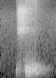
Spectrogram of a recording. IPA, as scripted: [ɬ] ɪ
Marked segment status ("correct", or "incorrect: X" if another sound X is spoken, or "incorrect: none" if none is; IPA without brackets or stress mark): incorrect: ʃ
